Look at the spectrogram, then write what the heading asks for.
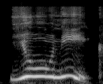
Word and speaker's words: unique: okay so in this sentence also unique okay it starts with a consonant sound you that is why you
